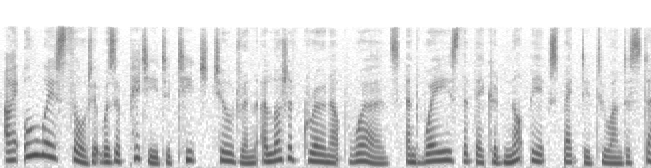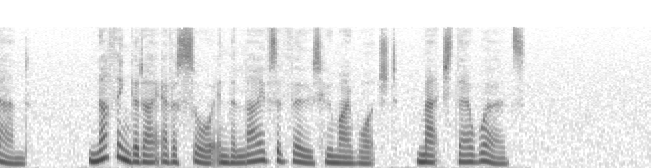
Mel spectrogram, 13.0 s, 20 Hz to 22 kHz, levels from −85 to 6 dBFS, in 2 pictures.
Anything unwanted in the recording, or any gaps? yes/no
no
